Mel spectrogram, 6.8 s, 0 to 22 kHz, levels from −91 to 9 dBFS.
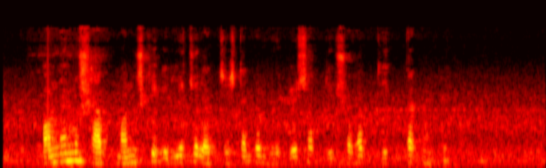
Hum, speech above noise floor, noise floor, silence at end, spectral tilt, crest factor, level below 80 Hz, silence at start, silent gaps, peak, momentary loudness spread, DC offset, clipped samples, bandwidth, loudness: none; 20 dB; -48 dBFS; 0 s; -5.5 dB/octave; 22 dB; -62 dBFS; 0.05 s; none; -8 dBFS; 23 LU; under 0.1%; under 0.1%; 11.5 kHz; -29 LUFS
